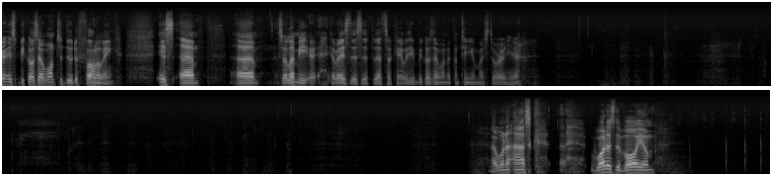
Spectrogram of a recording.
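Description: A man lectures calmly into a microphone.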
